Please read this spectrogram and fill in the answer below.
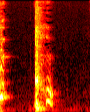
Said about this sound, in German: Oh Mann, ich habe gerade Husten.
